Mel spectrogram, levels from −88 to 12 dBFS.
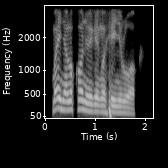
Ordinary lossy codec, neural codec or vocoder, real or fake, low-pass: none; codec, 16 kHz in and 24 kHz out, 1 kbps, XY-Tokenizer; fake; 3.6 kHz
